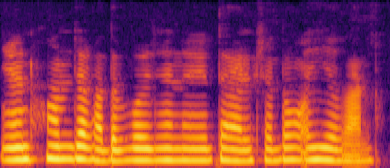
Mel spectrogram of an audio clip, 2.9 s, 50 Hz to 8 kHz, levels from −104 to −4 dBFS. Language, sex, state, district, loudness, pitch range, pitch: Chakma, female, Tripura, Unakoti, -15 LUFS, 195-210 Hz, 205 Hz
